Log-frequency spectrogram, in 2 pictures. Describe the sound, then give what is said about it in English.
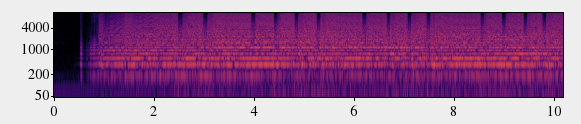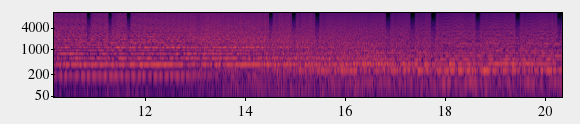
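An electric guitar, run through a tube phaser and a Chase Bliss CXM 1978 reverb pedal, holds a rich, sustained chord washed in reverb and sweeping phaser, the sound pulsing in a steady rhythmic throb set by tapping the tap tempo button, for about twenty seconds, loud, with no talking. “I should have mentioned I'm also running into the Chase Bliss CXM 1978, which is like the late 70s Lexicon 224 reverb or the 80s.”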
